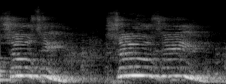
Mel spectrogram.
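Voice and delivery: high-pitched, carrying shout; shouting for lost dog. Acted. Owner searching for a lost dog, high calling shout. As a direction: holler the name across a distance.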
